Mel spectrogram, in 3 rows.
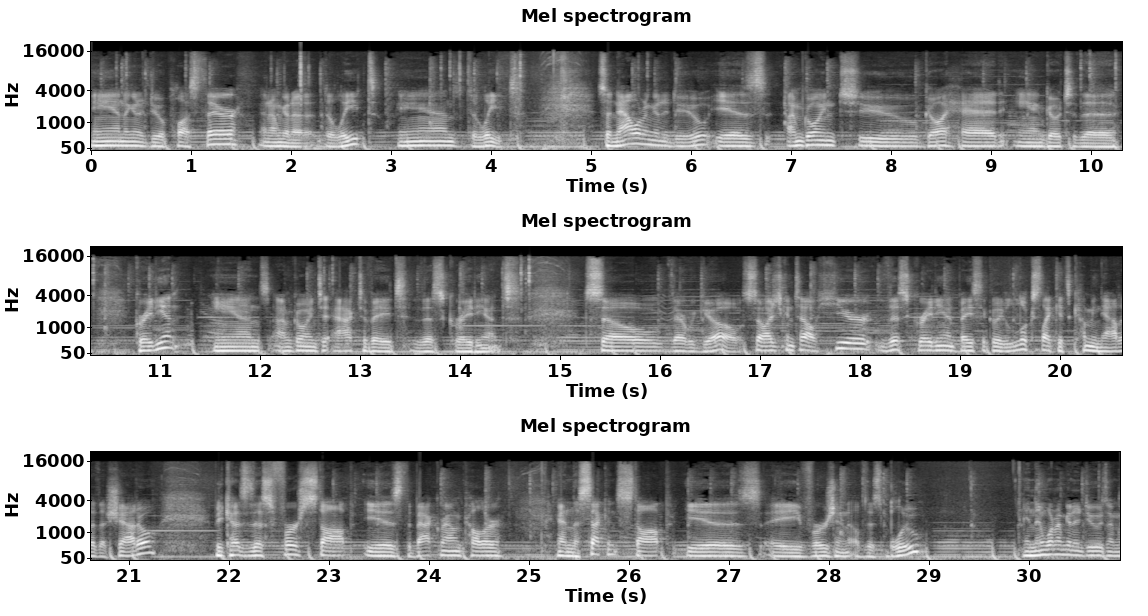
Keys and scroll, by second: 0.4 a, 2.0 BackSpace, 17.5 v.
